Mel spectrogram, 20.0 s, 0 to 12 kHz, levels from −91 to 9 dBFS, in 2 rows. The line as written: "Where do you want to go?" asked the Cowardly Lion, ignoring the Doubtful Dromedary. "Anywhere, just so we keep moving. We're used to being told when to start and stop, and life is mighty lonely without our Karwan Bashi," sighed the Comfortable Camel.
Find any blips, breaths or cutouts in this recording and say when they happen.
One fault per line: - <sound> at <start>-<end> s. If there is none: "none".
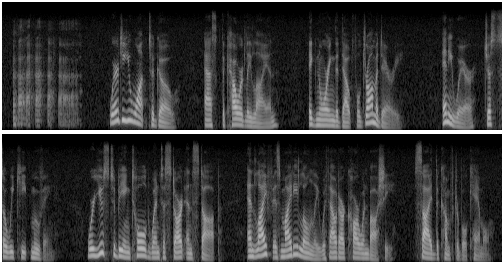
- laugh at 0.2-1.8 s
